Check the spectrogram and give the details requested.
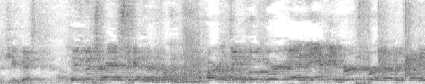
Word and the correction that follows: Blumberg: Arnold, I know I mispronounced your last name, so could you please say it correctly? – Blumberg. – Blumberg. Why is that hard for me to pronounce? – I don't know why people can't figure that out when there's no E in it. The first part. – No, it's because of Bloomberg.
